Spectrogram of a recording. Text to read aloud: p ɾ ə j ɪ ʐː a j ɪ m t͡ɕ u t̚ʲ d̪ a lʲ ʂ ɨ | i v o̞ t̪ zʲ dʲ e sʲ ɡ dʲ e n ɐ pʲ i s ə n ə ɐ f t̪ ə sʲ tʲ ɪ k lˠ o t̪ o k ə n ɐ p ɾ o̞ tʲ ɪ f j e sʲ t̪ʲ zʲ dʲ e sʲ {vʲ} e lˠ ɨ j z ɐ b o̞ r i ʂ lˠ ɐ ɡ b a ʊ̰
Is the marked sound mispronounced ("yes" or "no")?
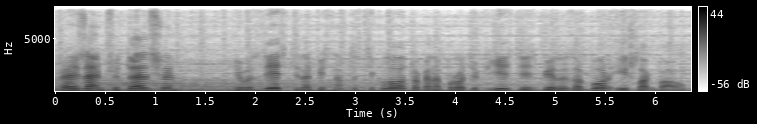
yes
